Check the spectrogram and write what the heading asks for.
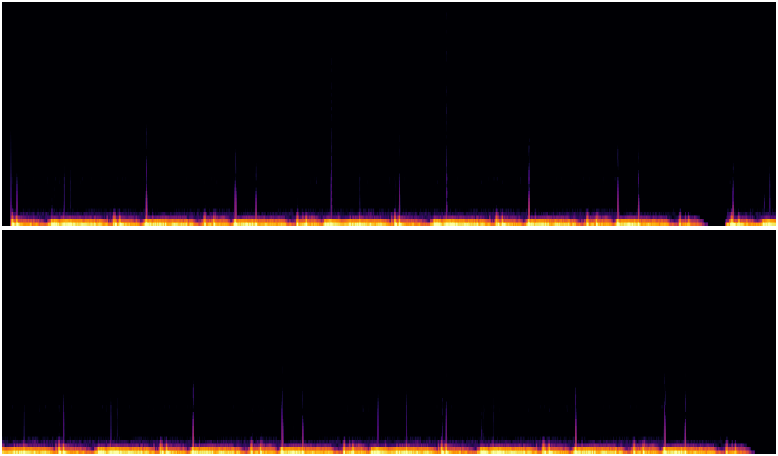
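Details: Infant with bronchiolitis: fast, noisy breathing with musical wheezy tones and crackly clicks; bronchiolitis breath sounds.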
